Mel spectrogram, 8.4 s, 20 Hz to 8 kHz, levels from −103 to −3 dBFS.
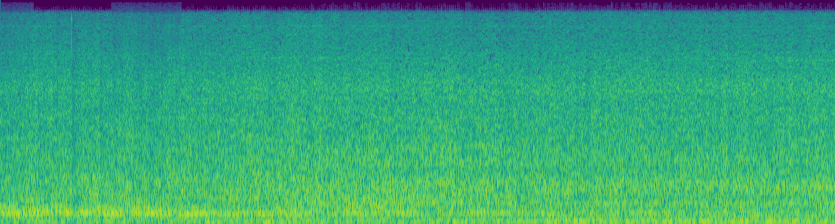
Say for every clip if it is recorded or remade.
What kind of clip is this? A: recorded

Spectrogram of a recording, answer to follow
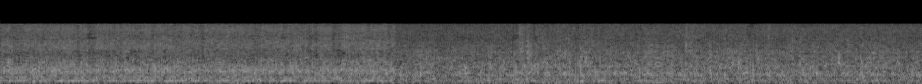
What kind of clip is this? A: remade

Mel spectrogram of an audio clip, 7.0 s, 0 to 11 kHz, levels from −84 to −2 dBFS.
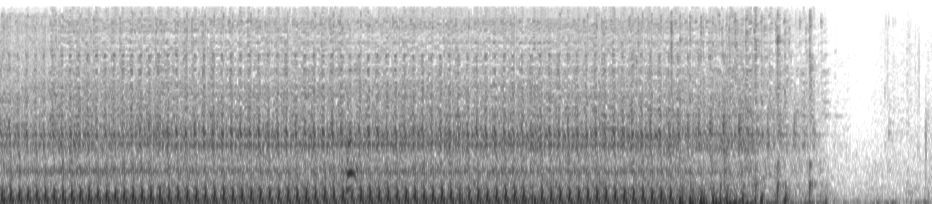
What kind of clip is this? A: recorded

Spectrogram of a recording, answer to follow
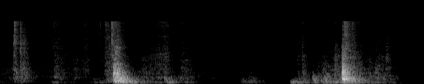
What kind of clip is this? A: recorded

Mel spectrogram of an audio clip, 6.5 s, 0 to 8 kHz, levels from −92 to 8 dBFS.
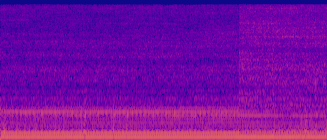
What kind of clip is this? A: recorded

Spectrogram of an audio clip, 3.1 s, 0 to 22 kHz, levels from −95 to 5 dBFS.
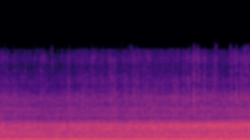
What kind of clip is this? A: recorded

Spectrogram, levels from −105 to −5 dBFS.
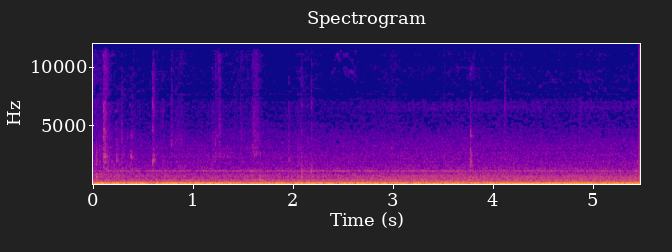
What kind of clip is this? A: remade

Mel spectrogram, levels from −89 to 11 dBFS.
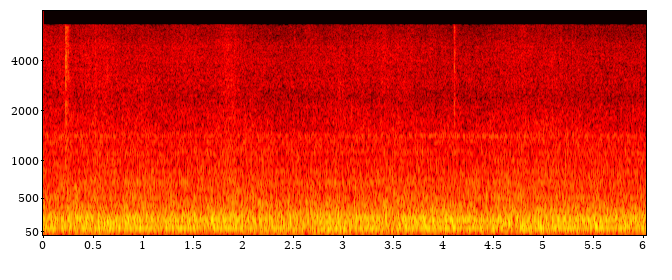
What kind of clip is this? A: recorded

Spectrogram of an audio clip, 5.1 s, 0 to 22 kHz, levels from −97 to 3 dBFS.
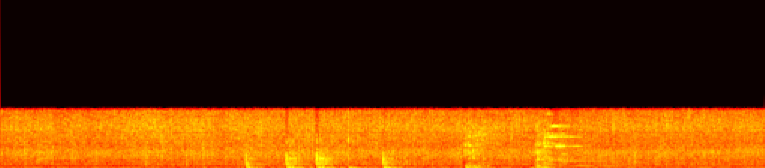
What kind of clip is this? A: recorded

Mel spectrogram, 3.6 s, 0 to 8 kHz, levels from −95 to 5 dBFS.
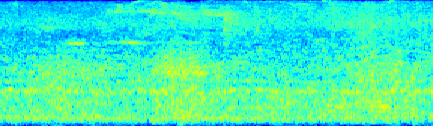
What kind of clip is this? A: recorded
